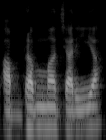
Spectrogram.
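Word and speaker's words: abrahmacariyā: পাবেন অব্রহ্মচরিয়া অব্রহ্মচরিয়া হ্যাঁ বইয়ের উচ্চারণ বলছে এটাকে অব্রহ্মাচারিয়া অব্রহ্মাচারিয়া অব্রহ্মচর্য বলার সময় আব্রহ্মাচারিয়া অব্রহ্মাচারিয়া আব্রহ্মাচারিয়া বলতে হবে তাহলে পাঁচ পাঠ হয়ে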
